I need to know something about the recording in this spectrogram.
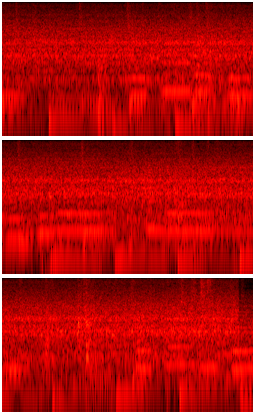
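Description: Background music with a slow, steady bass line, over a steady rushing hiss from an electric kettle heating water.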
